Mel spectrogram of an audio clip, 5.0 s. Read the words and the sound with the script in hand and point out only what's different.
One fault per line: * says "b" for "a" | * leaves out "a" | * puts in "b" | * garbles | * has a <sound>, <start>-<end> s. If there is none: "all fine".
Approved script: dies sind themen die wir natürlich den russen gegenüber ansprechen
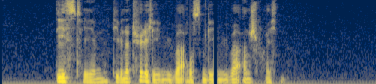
* leaves out "sind"
* says "gegenüber" for "den"
* has a dropout, 2.8-2.9 s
